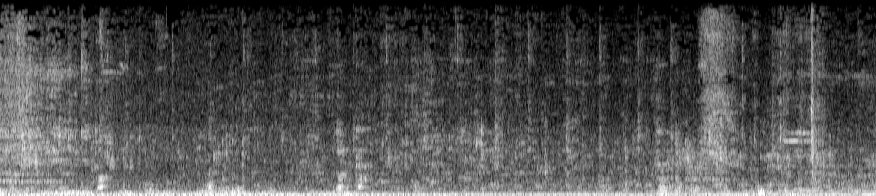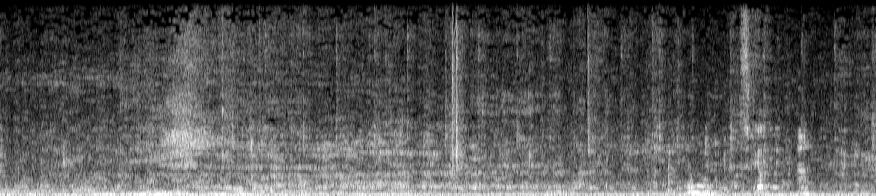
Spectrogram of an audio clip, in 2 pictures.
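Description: An engine idling steadily with a low hum, with a few faint clicks and faint voices in the background.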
